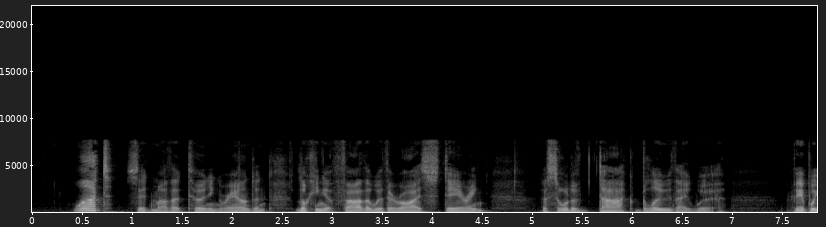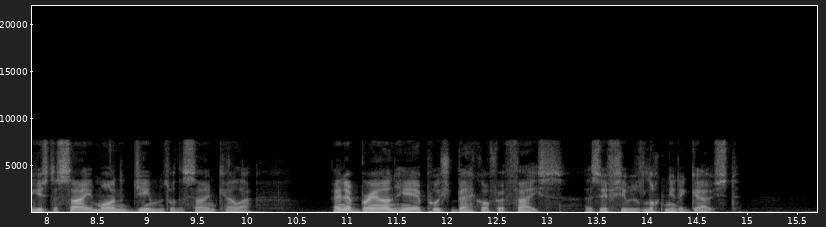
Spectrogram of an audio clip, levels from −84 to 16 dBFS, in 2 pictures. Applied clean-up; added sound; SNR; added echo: none; none; none; none.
